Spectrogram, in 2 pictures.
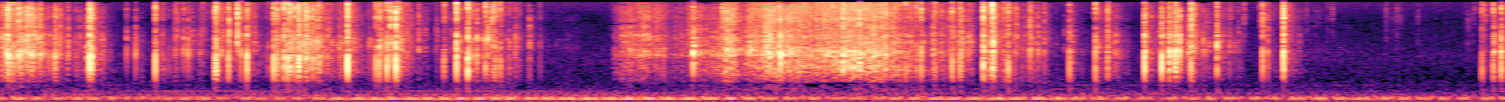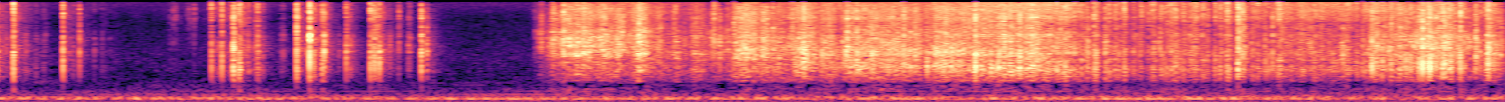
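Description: Both hands scoop small cream plastic faux pearl beads from a pink plastic bowl full of them and let them fall back, producing a dense, bright clinking and rattling of plastic on plastic. The pours come in bursts separated by quieter pauses, ending in a long continuous cascade over a steady low hum.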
